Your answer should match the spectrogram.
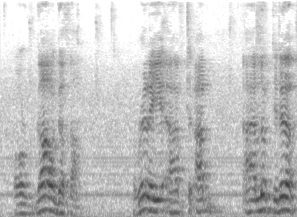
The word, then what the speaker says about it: Golgotha: of a skull, which in Aramaic is called Golgotha, or Golgotha. Really, I looked it up, and the correct pronunciation is Golgotha.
